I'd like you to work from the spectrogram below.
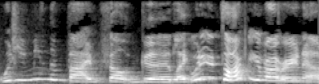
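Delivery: high, quickening disbelief; incredulous. Retold or imitated. Retold friend questioning the good vibe, incredulous. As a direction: question it as a baffled friend would.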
